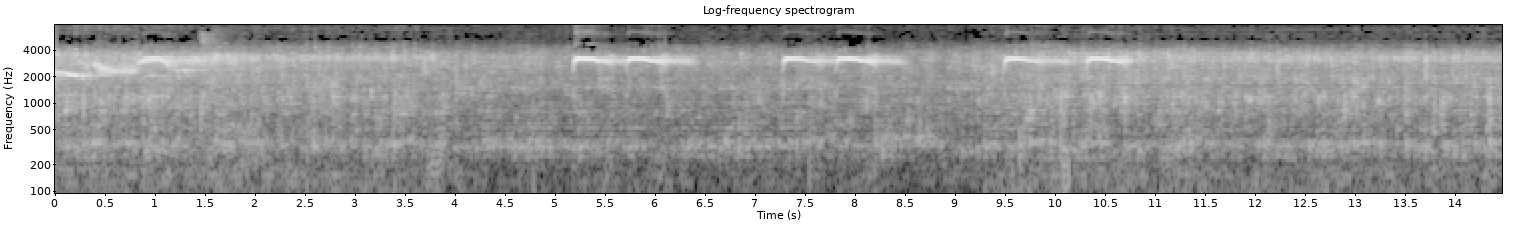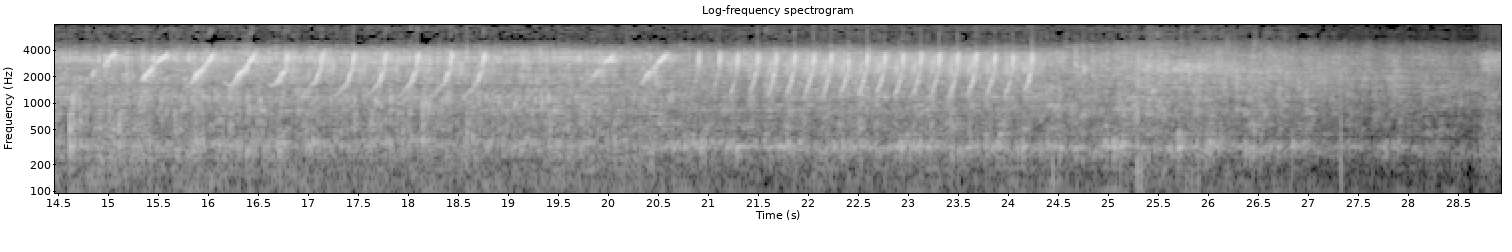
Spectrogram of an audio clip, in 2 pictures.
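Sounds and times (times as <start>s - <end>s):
songbirds calling: 0.0s - 1.9s, 5.2s - 6.4s, 7.3s - 8.5s, 9.5s - 10.8s, 14.8s - 19.0s, 19.6s - 24.4s.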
